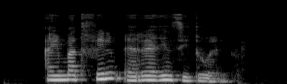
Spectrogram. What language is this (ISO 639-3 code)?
eus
